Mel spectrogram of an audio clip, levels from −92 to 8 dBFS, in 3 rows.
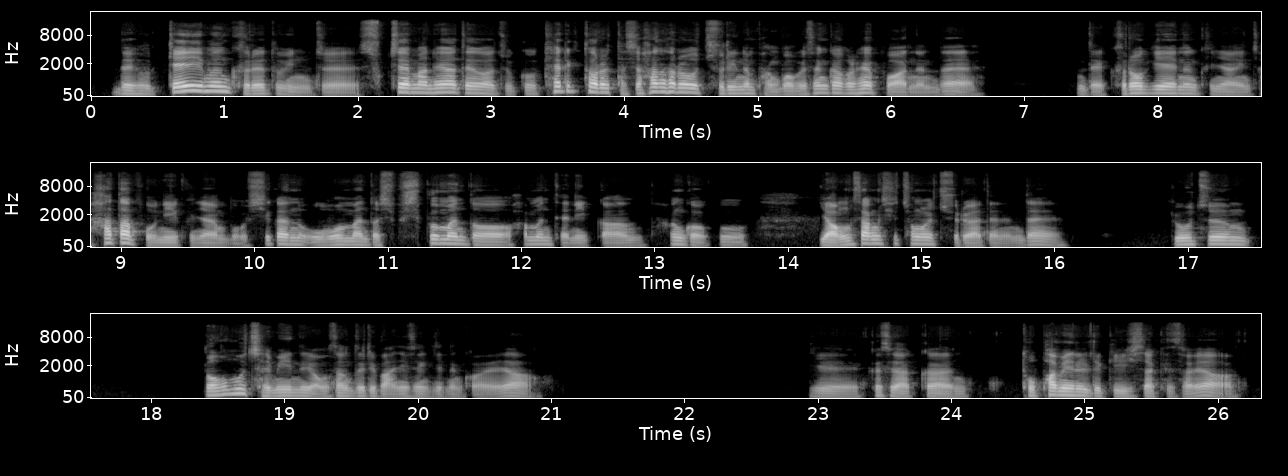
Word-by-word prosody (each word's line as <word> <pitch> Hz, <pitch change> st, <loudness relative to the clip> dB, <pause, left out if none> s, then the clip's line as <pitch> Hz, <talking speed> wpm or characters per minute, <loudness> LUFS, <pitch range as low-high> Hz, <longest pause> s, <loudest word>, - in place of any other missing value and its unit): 네 115 Hz, -1 st, -1 dB
그 105 Hz, -1 st, -4 dB
게임은 200 Hz, +1 st, +7 dB
그래도 110 Hz, -, -1 dB
인제 80 Hz, -3 st, -6 dB
숙제만 155 Hz, -2 st, +4 dB
해야 160 Hz, 0 st, +6 dB
돼 140 Hz, -2 st, +1 dB
가지고 110 Hz, -2 st, -3 dB
캐릭터를 190 Hz, -4 st, +4 dB
다시 105 Hz, +3 st, -3 dB
1 175 Hz, +4 st, +4 dB
로 160 Hz, -3 st, +6 dB
줄이는 125 Hz, -3 st, -3 dB
방법을 100 Hz, +2 st, -4 dB
생각을 140 Hz, -1 st, 0 dB
해 145 Hz, -, +5 dB
보았는데 85 Hz, -1 st, -2 dB, 0.7 s
근데 85 Hz, -, -6 dB
그러기에는 130 Hz, -3 st, +2 dB
그냥 95 Hz, -2 st, -6 dB
이제 80 Hz, -, -11 dB
하다 170 Hz, -3 st, +5 dB
보니 95 Hz, -1 st, -4 dB
그냥 85 Hz, -1 st, -5 dB
뭐 -, -, -11 dB
시간은 135 Hz, -2 st, 0 dB
5 100 Hz, 0 st, -3 dB
분만 115 Hz, -1 st, 0 dB
더 -, -, -3 dB
십 -, -, -12 dB
십분만 150 Hz, -4 st, +1 dB
더 110 Hz, -2 st, +1 dB
하면 130 Hz, -1 st, -4 dB
되니깐 90 Hz, -1 st, -6 dB
한 130 Hz, -2 st, -4 dB
거고 100 Hz, -3 st, -5 dB, 0.5 s
영상 125 Hz, +10 st, +6 dB
시청을 140 Hz, -2 st, -2 dB
줄여야 85 Hz, -8 st, -4 dB
되는데 90 Hz, +6 st, -6 dB, 0.9 s
요즘 125 Hz, +1 st, 0 dB, 0.9 s
너무 160 Hz, +7 st, +2 dB
재미있는 110 Hz, -1 st, -2 dB
영상들이 105 Hz, +3 st, -2 dB
많이 85 Hz, +1 st, -3 dB
생기는 85 Hz, -2 st, -9 dB
거예요. 90 Hz, +6 st, -5 dB, 2.0 s
예 90 Hz, -3 st, -6 dB
그래서 115 Hz, -, -3 dB
약간 90 Hz, -1 st, -2 dB, 0.4 s
도파민을 130 Hz, -4 st, +4 dB
느끼기 100 Hz, -1 st, -5 dB
시작해서요. 90 Hz, -, -3 dB
115 Hz, 285 characters per minute, -24 LUFS, 90-135 Hz, 2.0 s, 게임은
